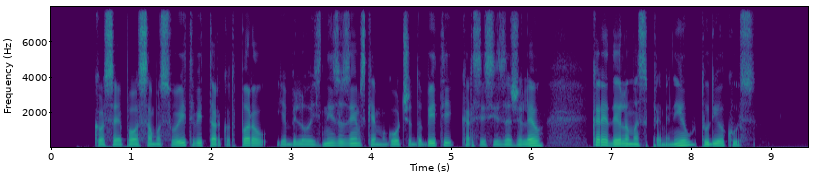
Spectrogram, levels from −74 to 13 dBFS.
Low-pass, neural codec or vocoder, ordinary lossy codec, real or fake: none; none; none; real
